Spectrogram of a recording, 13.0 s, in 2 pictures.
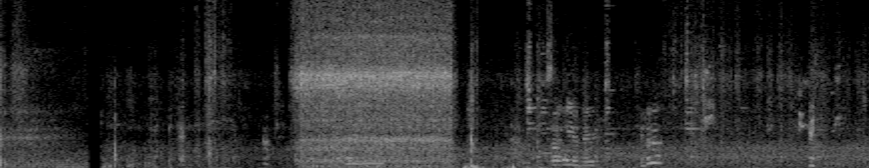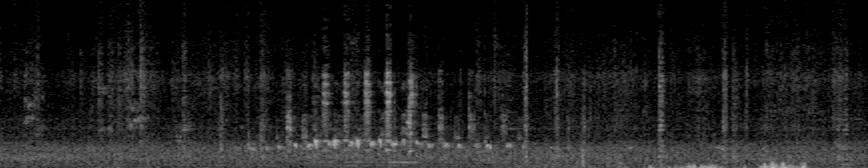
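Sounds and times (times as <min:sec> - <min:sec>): faint outdoor background noise: 0:00.0 - 0:13.0
bird chattering chirps: 0:08.4 - 0:10.4.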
